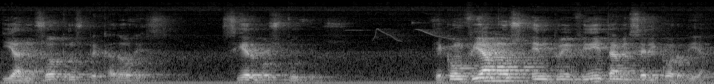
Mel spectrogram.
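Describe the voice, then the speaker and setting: Echoing, low-voiced priest praying solemnly. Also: male voice, lively intonation, fairly bright tone. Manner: solemn, measured, phrase by phrase. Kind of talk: liturgical prayer recitation. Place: large church interior. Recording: echoing church hall, long reverb, faint noise.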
